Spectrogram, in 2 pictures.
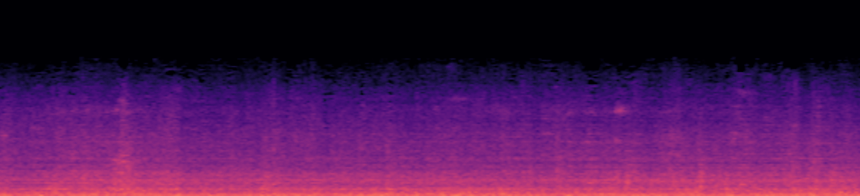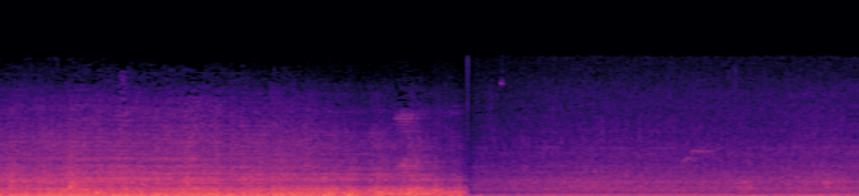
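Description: Freight train of covered goods wagons running past close by: a loud, steady noise of wheels on rails with some clickety-clack. About thirteen seconds in it cuts off abruptly, leaving a quieter steady background noise.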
